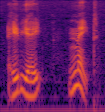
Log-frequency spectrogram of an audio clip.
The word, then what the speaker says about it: 88N8: So I was like, no, N8. N8 makes Nate.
